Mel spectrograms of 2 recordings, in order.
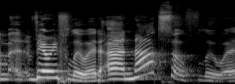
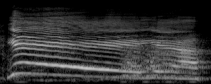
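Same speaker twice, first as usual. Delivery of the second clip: high, bright fake cheer; hammed-up celebration shout; mock cheer; 5 semitones higher than usual. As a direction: cheer it like a party.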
